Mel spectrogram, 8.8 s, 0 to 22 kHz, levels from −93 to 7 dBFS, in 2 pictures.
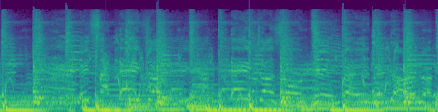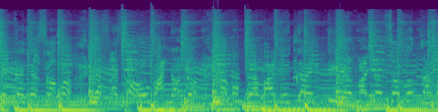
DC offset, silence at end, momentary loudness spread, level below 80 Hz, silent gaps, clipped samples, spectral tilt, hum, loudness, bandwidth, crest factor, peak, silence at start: under 0.1%; 0 s; 2 LU; -14 dBFS; none; under 0.1%; -6 dB/octave; none; -14 LUFS; 14.5 kHz; 12 dB; 0 dBFS; 0 s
